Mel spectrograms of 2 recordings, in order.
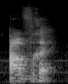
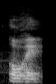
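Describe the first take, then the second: First: The first syllable is said as 'av'. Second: The first syllable is said as a plain 'o'. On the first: This is a possible older reading of the spelling. "aurait pu se lire avrait" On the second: This is how the word is read today. "il prononçait comme nous, O"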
